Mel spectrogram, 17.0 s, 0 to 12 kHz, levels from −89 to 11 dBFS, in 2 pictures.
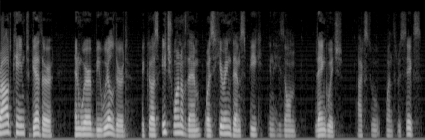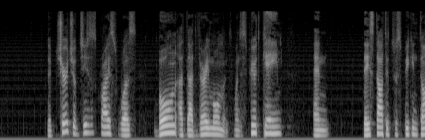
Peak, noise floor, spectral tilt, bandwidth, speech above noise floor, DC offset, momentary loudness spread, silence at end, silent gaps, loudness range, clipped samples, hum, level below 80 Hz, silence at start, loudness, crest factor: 0 dBFS; -66 dBFS; -7.5 dB/octave; 9.2 kHz; 46 dB; 0.4%; 17 LU; 0 s; none; 8 LU; under 0.1%; none; -66 dBFS; 0 s; -21 LUFS; 22 dB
